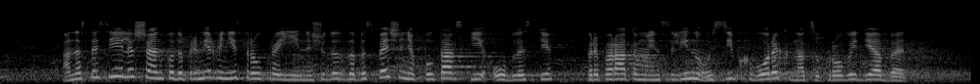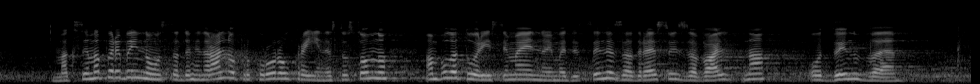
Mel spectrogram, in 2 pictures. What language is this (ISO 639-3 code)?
ukr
